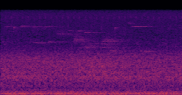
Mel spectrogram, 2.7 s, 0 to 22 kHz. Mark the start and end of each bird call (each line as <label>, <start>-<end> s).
Song Sparrow (Melospiza melodia), 0.0-2.7 s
